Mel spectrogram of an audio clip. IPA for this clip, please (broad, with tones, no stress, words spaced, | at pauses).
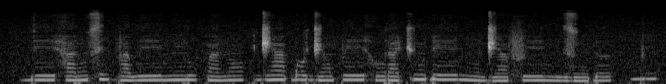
ɡ͡beː˨ha˨ ɾũ˧si˦ba˨weː˧ nĩ˦ ɾu˧ pã˧nɔ̃˦ | d͡ʒã˧ ɓɔ˧d͡ʒɔ̃˨ peː˧ho˨ ɾa˨ t͡ʃũ˦ɗeː˦ŋũ˨d͡ʒã˨ feː˧ nɨ˨zũ˨ɗə˦ | bi˦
